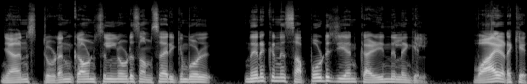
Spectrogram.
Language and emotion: Malayalam, angry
